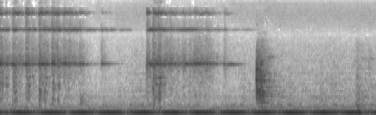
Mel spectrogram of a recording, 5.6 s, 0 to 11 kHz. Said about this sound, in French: Il sonne à la porte, il est 20h30.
